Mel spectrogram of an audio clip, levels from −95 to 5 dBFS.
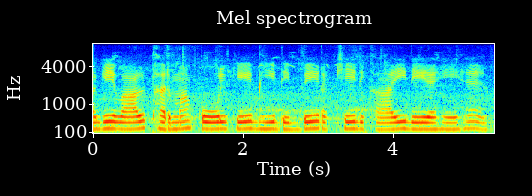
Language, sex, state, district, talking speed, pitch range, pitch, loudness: Hindi, female, Uttar Pradesh, Lucknow, 125 wpm, 170-185 Hz, 175 Hz, -16 LUFS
